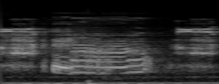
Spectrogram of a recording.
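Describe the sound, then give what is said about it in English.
A short electronic phone ringtone, one of a numbered series of rings being played, plays alone: bright, buzzy warbling tones in two bursts with a brief gap between them, moderately loud. “As you can tell, it's a wide variety of rings here.”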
